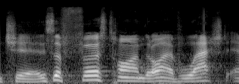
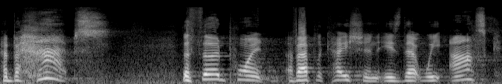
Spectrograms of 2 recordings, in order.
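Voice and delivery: building preaching; 5 semitones higher than usual. Acted. Pastor urging his church toward God, rising preach. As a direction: rise to an urgent call to the congregation.

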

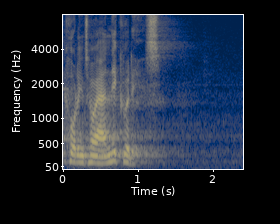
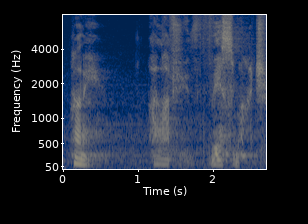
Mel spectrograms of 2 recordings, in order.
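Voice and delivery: very soft, low and intimate; hushed, loving reassurance; tender parent; 10 semitones lower, 18 dB quieter than usual. Acted. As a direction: answer a little child gently, almost under the breath. Parent answering child's question tenderly.

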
